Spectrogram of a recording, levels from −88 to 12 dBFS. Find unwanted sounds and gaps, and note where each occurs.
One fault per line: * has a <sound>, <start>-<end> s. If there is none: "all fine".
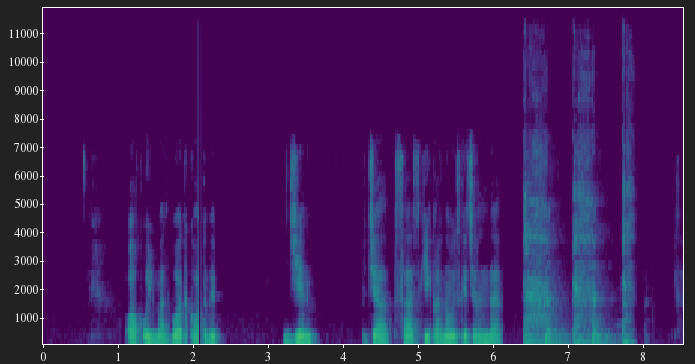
* has a dropout, 2.1-2.1 s
* has a cough, 6.4-7.9 s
